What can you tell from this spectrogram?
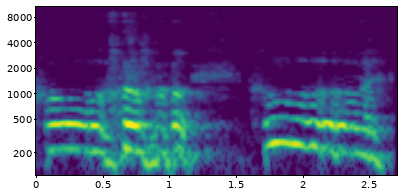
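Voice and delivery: hammy "ohh" with laughter; mock groaning. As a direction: imitate a woozy friend being carried. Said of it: "he's going".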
